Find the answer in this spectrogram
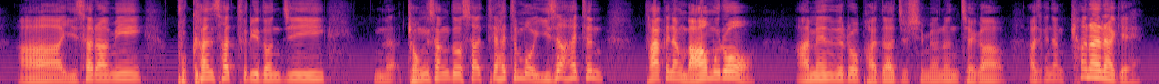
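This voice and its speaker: Music in the background behind a man's high-pitched voice at a fairly slow pace. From Korea, emigrated to Canada in elementary school. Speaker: guest preacher. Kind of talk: sermon. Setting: church. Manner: halting, many fillers.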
